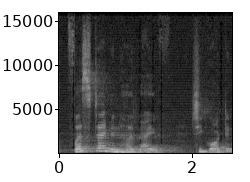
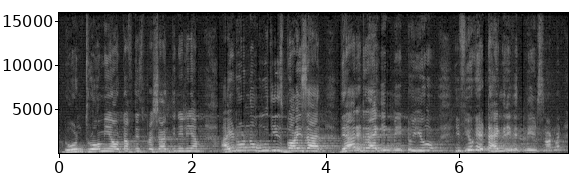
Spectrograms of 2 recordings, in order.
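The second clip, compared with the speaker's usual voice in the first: higher-pitched, retold anxious plea; petrified pleading; 6 semitones higher, 3 dB louder than usual. Frightened lady praying on the journey, petrified pleading. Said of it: "really petrified that she was doing something against".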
